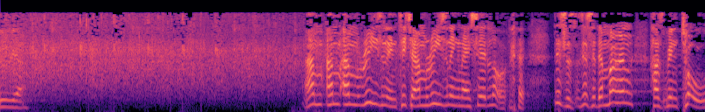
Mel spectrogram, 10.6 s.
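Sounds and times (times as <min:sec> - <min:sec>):
speech: 0:00.0 - 0:00.6, 0:04.6 - 0:10.5
audience clapping: 0:00.0 - 0:05.9.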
